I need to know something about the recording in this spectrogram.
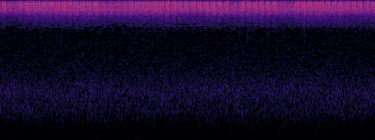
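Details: Male crickets stridulating with their wings. A continuous piercing high trill holds steady throughout, slightly pulsing in loudness, with no other sounds.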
